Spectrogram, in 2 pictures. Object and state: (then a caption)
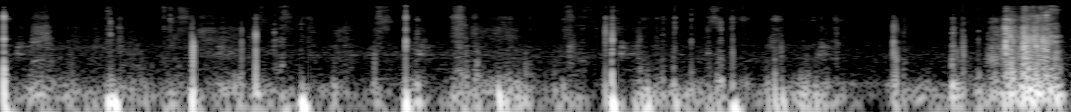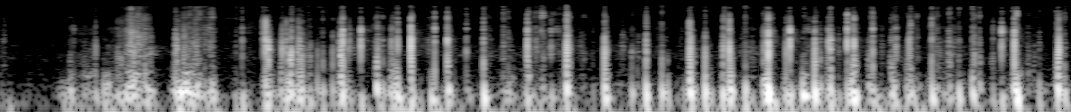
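Paper playing cards. Long nails tap and scratch the faces and edges of a fanned deck of coated paper playing cards held in both hands. The sound is quick, dry clicks and scratchy rustles, with a brief louder brushing swell in the middle. The taps grow denser and brighter toward the end.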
